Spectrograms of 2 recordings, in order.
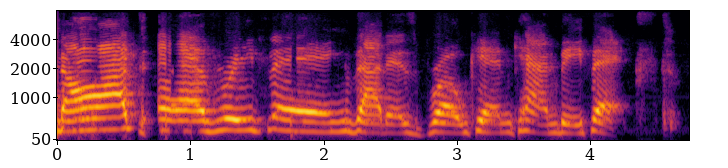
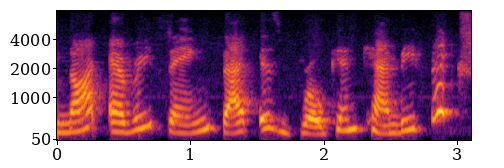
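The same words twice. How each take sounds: First: The sentence is spoken slowly and deliberately. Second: The sentence is spoken at a normal pace.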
